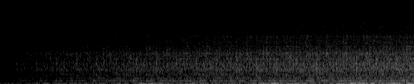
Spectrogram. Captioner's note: engine idling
